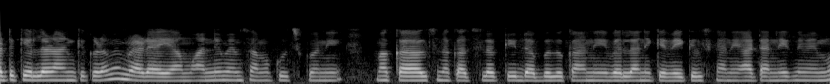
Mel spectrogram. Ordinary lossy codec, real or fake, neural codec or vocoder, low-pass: AAC, 32 kbps; real; none; 5.4 kHz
